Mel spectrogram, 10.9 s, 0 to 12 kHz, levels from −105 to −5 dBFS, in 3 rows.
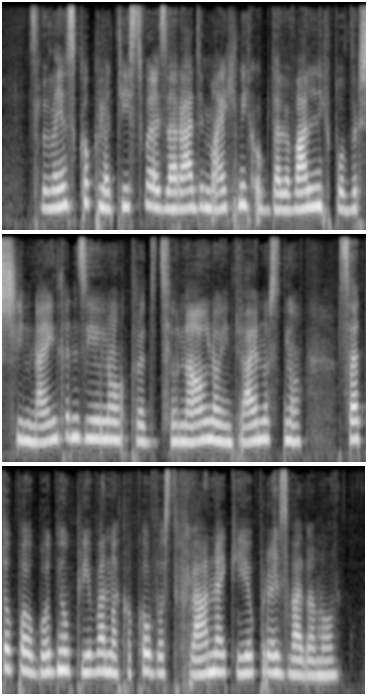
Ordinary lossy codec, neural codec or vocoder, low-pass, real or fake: none; codec, 24 kHz, 1.5 kbps, HILCodec; none; fake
